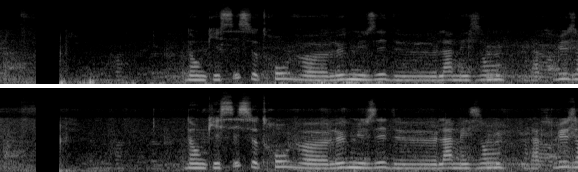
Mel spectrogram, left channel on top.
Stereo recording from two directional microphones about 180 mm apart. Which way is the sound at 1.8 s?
5° left (ahead or behind).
